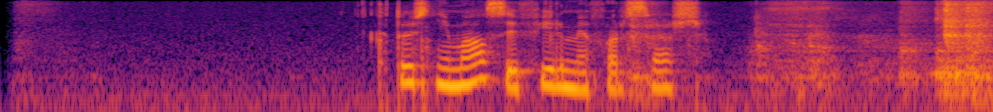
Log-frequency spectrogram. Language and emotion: Russian, neutral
